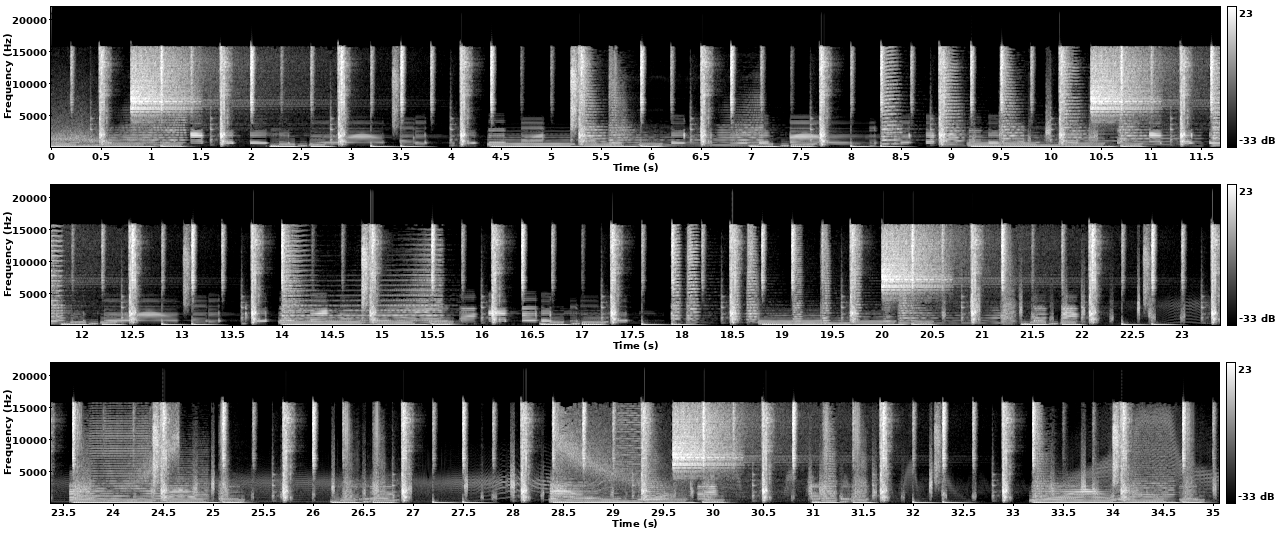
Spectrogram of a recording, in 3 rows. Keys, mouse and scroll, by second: 0.5 click, 1.4 click, 2.6 p, 2.8 click, 4.4 middle click, 5.4 click, 6.4 p, 6.8 click, 9.9 g, 10.8 click, 11.7 scroll down 1, 12.7 scroll up 1, 13.9 m, 14.4 click, 17.8-18.1 scroll up 1, 18.9 click, 20.4 KP_1, 20.6 KP_0, 21.5-23.4 drag, 23.4 p, 24.3 click, 27.5 KP_1, 28.3 scroll down 1, 28.9 click, 31.4 p, 32.5 click.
